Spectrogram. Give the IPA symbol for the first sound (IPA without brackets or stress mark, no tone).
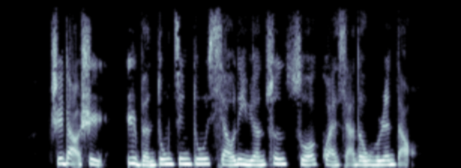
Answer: ʈ͡ʂ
